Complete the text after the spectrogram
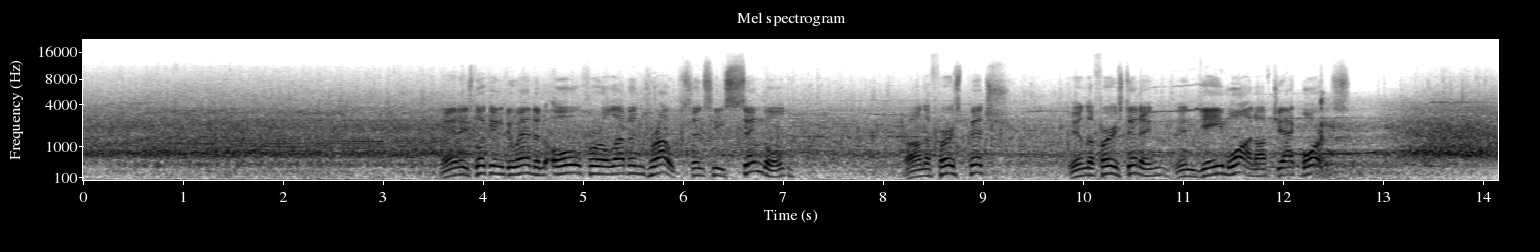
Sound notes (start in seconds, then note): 6.9 applause; 8.0 cheering and Applause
